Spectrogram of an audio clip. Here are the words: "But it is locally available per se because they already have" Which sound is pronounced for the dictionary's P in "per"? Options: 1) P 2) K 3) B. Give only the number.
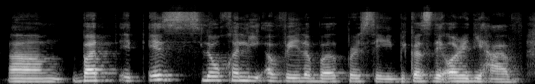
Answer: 1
